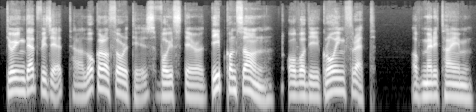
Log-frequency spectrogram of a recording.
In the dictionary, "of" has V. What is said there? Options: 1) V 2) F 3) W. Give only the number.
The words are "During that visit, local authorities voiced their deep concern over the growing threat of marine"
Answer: 1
